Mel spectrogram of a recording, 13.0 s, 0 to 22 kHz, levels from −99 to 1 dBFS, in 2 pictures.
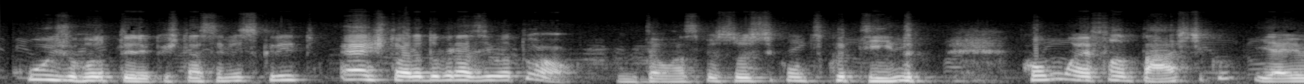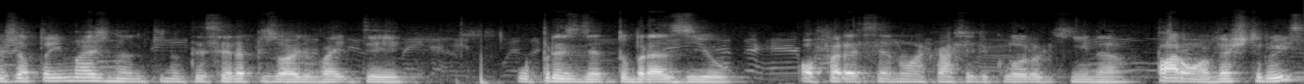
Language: Portuguese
